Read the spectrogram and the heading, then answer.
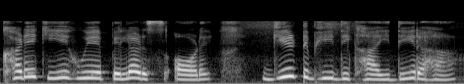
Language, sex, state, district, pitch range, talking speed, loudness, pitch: Hindi, female, Bihar, West Champaran, 240-295 Hz, 130 wpm, -14 LUFS, 270 Hz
